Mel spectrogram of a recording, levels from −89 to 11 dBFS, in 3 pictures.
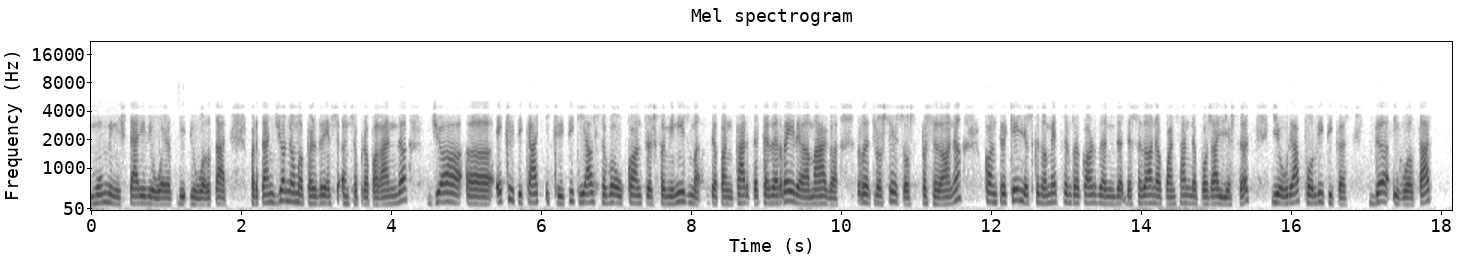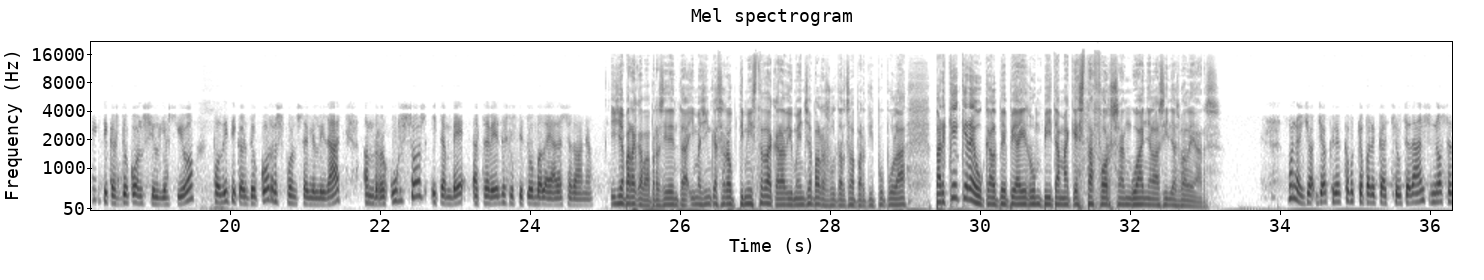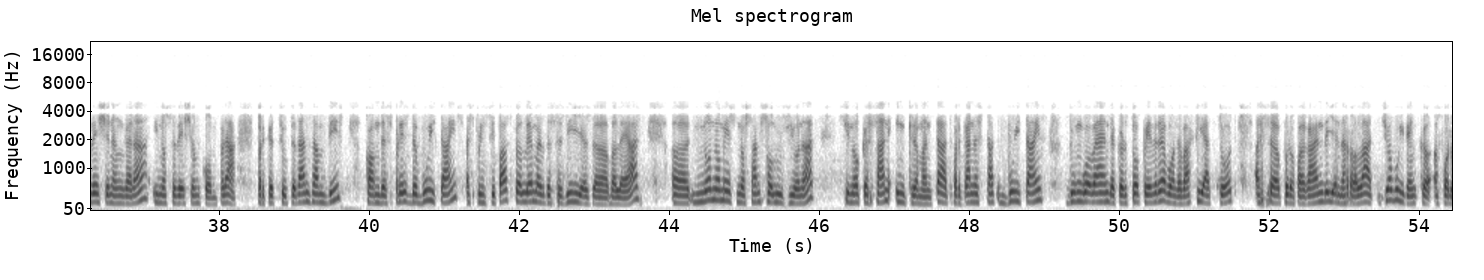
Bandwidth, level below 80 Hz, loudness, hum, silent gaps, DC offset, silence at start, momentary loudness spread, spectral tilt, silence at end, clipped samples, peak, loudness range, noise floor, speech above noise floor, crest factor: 16.5 kHz; -60 dBFS; -23 LUFS; none; none; under 0.1%; 0 s; 7 LU; -6 dB/octave; 0 s; under 0.1%; -4 dBFS; 2 LU; -59 dBFS; 37 dB; 18 dB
